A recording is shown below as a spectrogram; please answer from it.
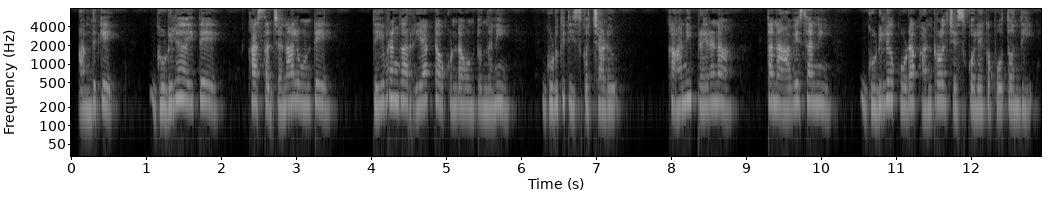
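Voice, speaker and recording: A woman narrating a drama story in a steady, measured reading style. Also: mid-range voice, breathy edge.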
